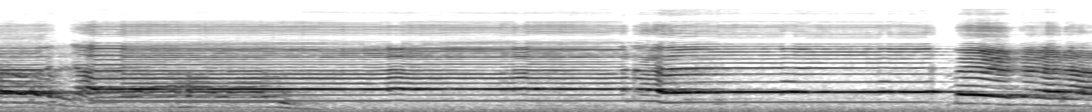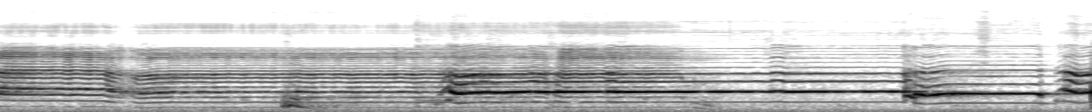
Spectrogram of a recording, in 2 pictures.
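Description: Wodaabe Geerewol « petit chant »: several men's voices singing unaccompanied in parts. They hold long notes and drop between them in quick falling slides, one sweeping slide about halfway through.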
